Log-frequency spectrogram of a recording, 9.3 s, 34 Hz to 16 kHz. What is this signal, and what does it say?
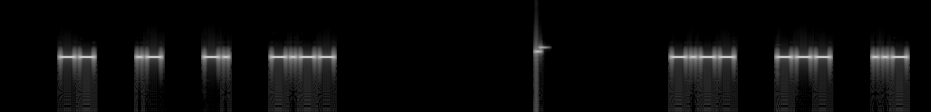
Morse code, heard as a keyed tone, about 25 wpm, spaced as for 14 wpm, 700 Hz. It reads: MANY YOU
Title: 3x Character Spacing - Top 100 Words - 25wpm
